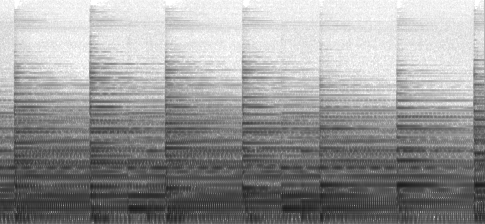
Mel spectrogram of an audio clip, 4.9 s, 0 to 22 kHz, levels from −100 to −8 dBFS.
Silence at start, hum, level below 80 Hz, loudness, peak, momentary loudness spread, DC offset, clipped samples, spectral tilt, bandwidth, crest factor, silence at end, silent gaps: 0 s; 50 Hz at -50 dBFS; -38 dBFS; -23 LUFS; -8 dBFS; 4 LU; under 0.1%; under 0.1%; -6.5 dB/octave; 9.4 kHz; 14 dB; 0 s; none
